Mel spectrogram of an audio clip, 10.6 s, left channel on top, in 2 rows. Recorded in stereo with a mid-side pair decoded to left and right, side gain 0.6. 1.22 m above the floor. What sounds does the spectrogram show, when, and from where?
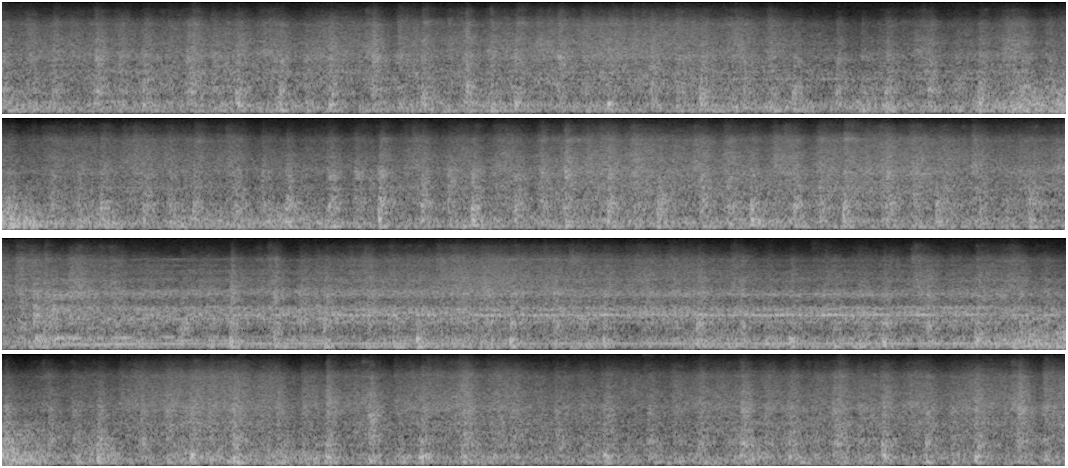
0.1 s a blender: 60° right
